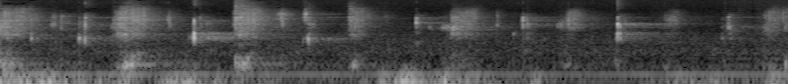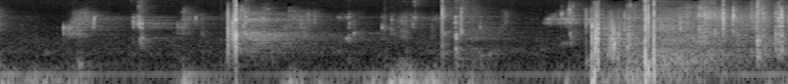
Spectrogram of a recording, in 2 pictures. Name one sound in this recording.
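A man chews food close by.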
